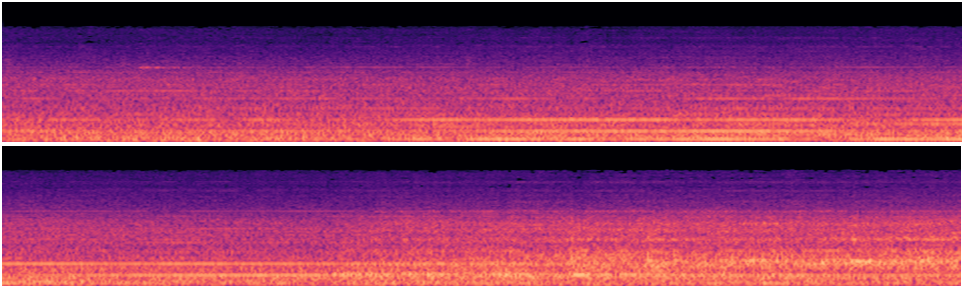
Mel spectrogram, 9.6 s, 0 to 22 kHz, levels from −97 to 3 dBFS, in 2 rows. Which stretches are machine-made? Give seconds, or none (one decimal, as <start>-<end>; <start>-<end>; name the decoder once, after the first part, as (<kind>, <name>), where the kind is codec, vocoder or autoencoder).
3.0-4.2 (codec, DAC)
